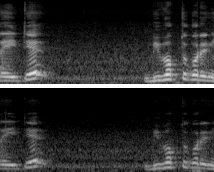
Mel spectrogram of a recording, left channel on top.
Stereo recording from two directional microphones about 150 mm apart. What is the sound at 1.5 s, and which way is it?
Speech, 90° left.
